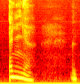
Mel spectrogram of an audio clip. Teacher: Nasale vélaire simple sourde.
